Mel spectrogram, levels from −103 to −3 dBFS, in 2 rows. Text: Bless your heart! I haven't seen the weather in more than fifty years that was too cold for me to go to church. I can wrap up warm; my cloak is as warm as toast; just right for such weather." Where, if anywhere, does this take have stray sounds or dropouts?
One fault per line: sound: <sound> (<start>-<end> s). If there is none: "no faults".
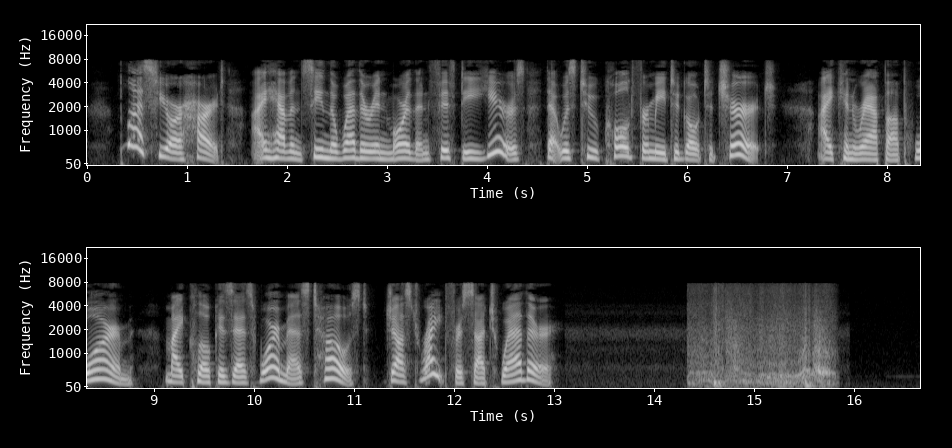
sound: whoosh (14.3-15.9 s)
